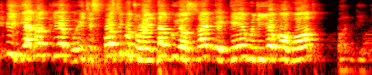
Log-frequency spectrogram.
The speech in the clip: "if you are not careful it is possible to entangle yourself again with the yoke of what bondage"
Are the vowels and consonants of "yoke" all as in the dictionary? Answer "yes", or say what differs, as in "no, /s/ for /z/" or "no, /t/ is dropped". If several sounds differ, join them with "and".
yes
